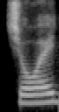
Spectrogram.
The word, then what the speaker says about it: Joye: It's Mary, M-A-R-Y, Joye, J-O-Y-E, and you'll find me under LMHC, which is Licensed Mental Health Counselor.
